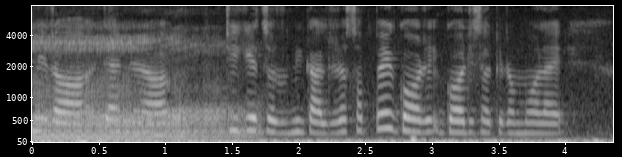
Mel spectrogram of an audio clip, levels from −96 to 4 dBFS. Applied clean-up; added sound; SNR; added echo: none; Growling; -5 dB; none.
